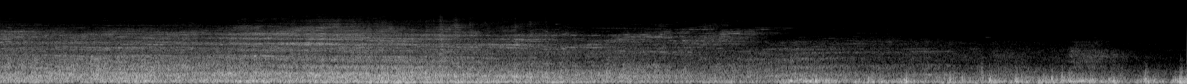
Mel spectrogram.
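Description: Double-stack intermodal freight cars rolling past on steel wheels, a steady rumble with thin high ringing tones over it. About seven seconds in the train noise fades as the last cars pull away, and uneven gusts of wind on the microphone take over.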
